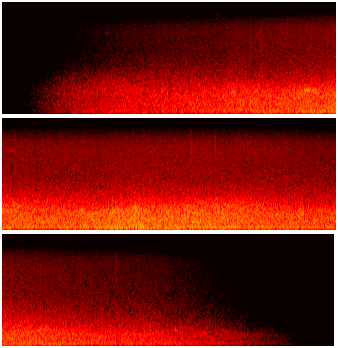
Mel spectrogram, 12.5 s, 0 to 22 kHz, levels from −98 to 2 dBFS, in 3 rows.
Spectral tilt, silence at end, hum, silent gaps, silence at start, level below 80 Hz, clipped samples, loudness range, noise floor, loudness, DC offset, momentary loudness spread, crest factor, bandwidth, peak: -7 dB/octave; 1.35 s; none; none; 0.75 s; -58 dBFS; under 0.1%; 12 LU; -84 dBFS; -42 LUFS; under 0.1%; 18 LU; 18 dB; 16 kHz; -26 dBFS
